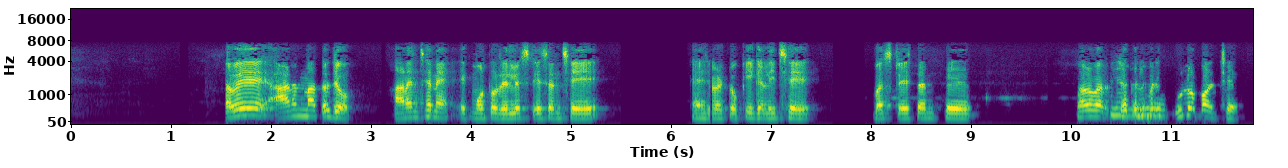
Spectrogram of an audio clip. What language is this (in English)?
Gujarati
